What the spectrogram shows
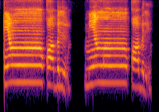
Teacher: اظہار 75% تک ہوگا، میوں قابل، میوں قابل، ٹھیک ہے، تو اس اخفاء میں 75% تک نون کا اظہار ہوتا ہے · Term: ادنیٰ اخفاء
